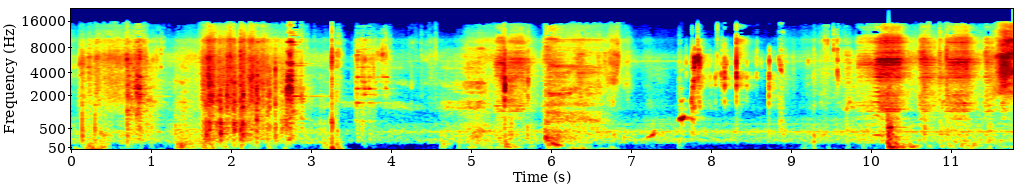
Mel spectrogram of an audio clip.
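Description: Fried white perch being broken apart by hand and eaten: irregular crackling and crunching with scattered sharp clicks and knocks.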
